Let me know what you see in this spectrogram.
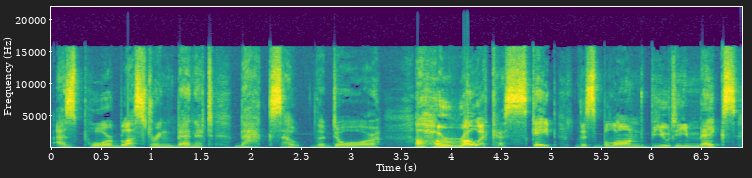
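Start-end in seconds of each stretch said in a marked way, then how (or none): none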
